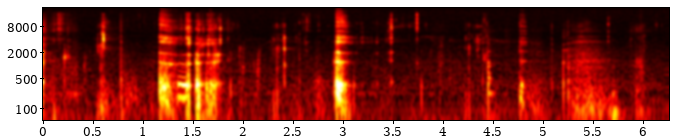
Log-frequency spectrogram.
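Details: Several deep, throaty belches among chewing and mouth noises; ordinary burping.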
